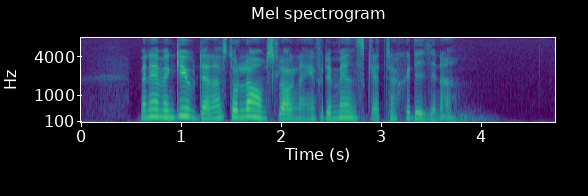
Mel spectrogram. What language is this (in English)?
Swedish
